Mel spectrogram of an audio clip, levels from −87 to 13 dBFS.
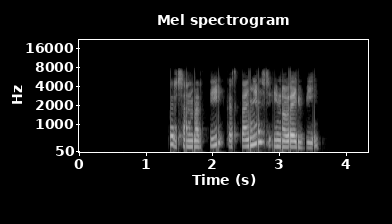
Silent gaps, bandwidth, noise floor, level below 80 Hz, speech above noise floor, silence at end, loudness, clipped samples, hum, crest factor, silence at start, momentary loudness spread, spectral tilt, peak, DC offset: none; 7.8 kHz; -86 dBFS; -60 dBFS; 64 dB; 0.75 s; -23 LUFS; under 0.1%; none; 22 dB; 1.35 s; 12 LU; -4 dB/octave; -4 dBFS; under 0.1%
